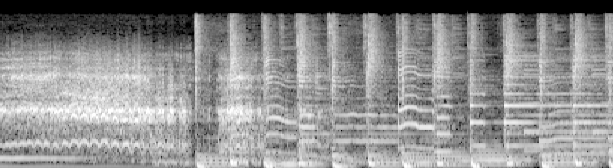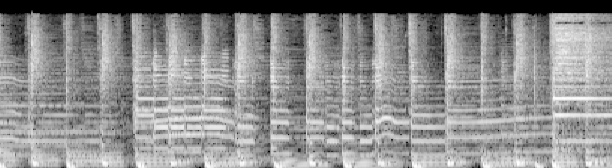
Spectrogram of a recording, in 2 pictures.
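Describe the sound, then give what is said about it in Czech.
A horse whinnies loudly at the start, then a steady, even clip-clop rhythm of hooves carries on, blended with a bright musical backing throughout. “Mám nejhoršího koně, co kdy chodil v okruhu stamil.”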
